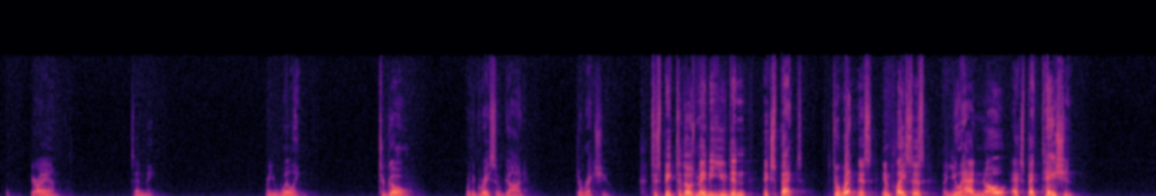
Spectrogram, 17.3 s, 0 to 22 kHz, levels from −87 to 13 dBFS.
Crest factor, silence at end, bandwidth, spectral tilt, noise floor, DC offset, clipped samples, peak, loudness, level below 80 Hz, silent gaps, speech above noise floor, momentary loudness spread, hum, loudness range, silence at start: 20 dB; 1.3 s; 16 kHz; -5.5 dB/octave; -66 dBFS; under 0.1%; under 0.1%; 0 dBFS; -18 LUFS; -52 dBFS; none; 48 dB; 21 LU; none; 17 LU; 0.45 s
